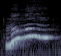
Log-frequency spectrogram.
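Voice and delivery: high, loud mooing voice; moo, then wish luck in cow voice; talking cows. Acted. Cows send mouse on his way, high mooing farewell. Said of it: "they said".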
